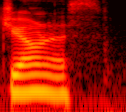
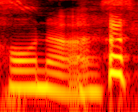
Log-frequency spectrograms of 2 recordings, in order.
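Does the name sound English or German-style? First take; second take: English; German-style. First: The name is said in a plain English way. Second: The name is said with a fancy German-like sound. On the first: The name is an ordinary English name. The speaker calls it right. "his name was just Jonas" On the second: The character seems to be German. The speaker calls it wrong. "I thought they were pronouncing it like"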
